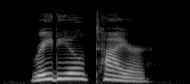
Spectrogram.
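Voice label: "radial tire", British English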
